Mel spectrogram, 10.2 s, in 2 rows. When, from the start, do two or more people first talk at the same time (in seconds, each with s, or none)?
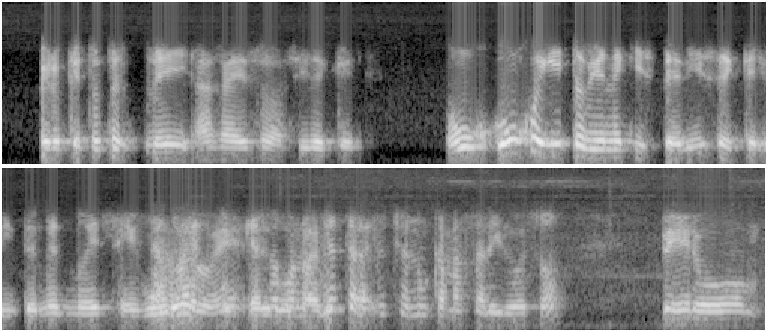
5.9 s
